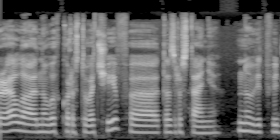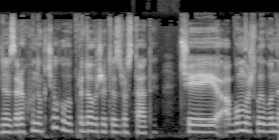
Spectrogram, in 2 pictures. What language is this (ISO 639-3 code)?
ukr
